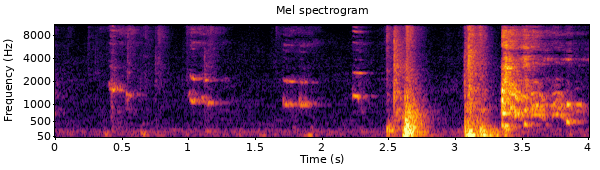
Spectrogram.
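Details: Black and white Boston Terrier puppy whimpering at a bathtub he wants to get into: a few short rising whines, then loud thumps and scraping as he jumps and crashes indoors.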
